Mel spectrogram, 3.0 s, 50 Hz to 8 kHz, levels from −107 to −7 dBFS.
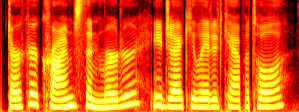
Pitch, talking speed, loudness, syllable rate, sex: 210 Hz, 120 wpm, -17 LUFS, 6.1 syllables/s, female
